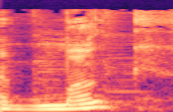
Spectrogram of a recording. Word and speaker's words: Mounk: Monk, M-O-U-N-K. If I pronounce that right? – Monk. Just say monk.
